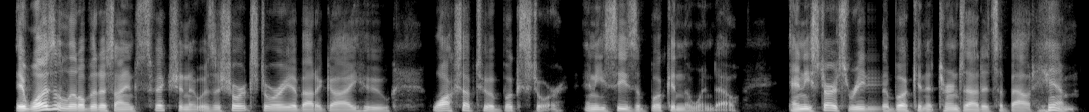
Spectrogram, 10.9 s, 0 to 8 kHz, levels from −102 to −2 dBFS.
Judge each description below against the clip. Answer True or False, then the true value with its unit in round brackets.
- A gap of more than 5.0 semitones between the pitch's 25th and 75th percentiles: False (3.6 semitones)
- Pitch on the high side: False (120 Hz)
